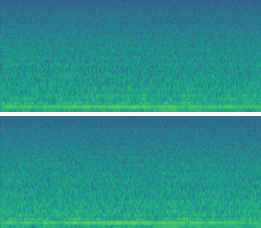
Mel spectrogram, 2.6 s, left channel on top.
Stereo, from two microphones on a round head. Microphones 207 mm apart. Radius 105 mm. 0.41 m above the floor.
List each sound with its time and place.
Only background noise.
